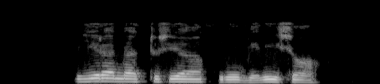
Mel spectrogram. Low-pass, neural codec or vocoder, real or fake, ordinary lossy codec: 7.2 kHz; none; real; Opus, 64 kbps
